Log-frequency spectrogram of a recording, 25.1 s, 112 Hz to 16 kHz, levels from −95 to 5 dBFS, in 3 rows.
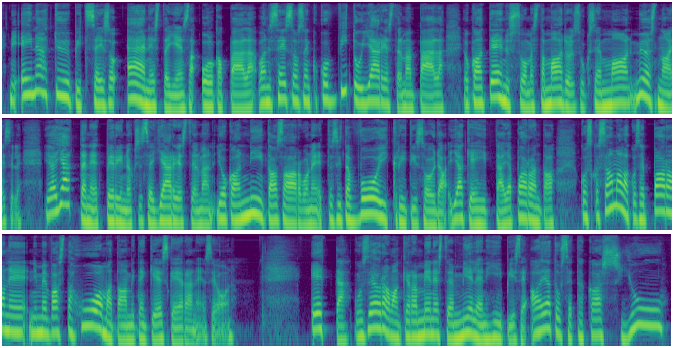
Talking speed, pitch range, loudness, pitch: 155 wpm, 150-205 Hz, -18 LUFS, 175 Hz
